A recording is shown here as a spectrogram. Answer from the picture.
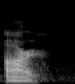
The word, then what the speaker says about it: hour: 这些词的弱读形式在托福听力中都特别常见，比如 hour 这个单词，大多数情况下都被读成 r。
